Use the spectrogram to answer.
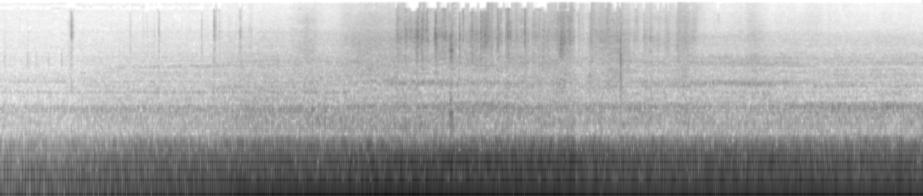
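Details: Lada Priora idling with the heater blower switched on: a steady low droning hum that rises as the fan starts and then stays even; the owner suspects a napkin or paper from the glovebox was sucked into the fan when recirculation was switched on.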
